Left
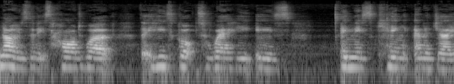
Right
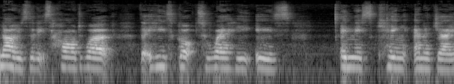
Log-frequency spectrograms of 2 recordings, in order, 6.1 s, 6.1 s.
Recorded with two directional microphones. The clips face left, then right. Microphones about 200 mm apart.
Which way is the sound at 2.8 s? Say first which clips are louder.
Right 5 dB; 45° right (ahead or behind).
